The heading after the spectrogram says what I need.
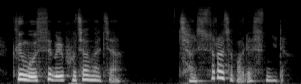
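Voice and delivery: ordinary delivery, nothing marked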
